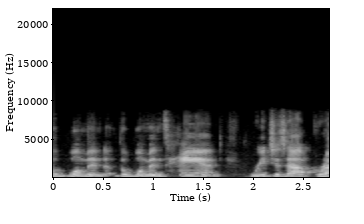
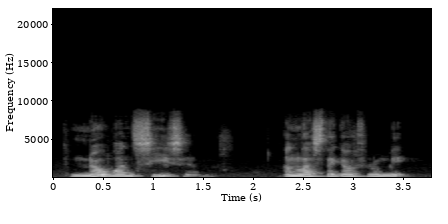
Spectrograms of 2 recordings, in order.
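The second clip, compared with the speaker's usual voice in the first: close, secret, hushed half-whisper, as if in the ear; 4 dB quieter than usual. Voicing a guard who leans down to a player: half-whispering in ear. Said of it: "She will lean down to where you are and whisper in your ear".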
